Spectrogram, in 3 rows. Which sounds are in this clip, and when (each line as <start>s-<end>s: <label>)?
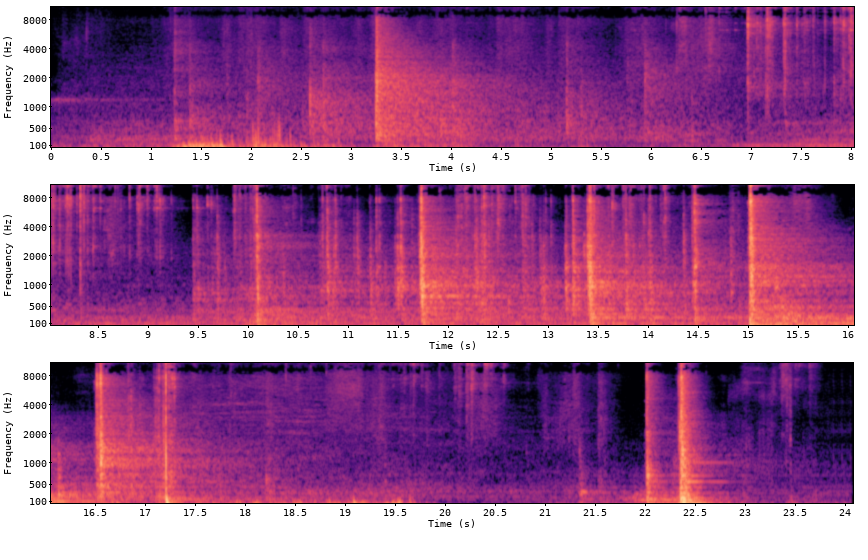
1.2s-6.8s: footsteps
6.9s-9.4s: keys
10.0s-10.2s: door
10.7s-17.4s: door
12.4s-12.9s: keys
13.6s-14.0s: keys
19.4s-19.6s: keys
19.6s-21.0s: keys
21.9s-22.8s: door
23.1s-23.7s: keys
